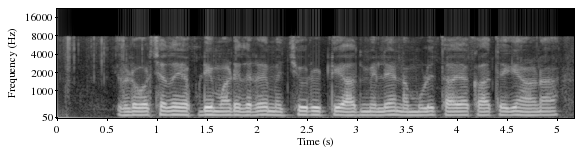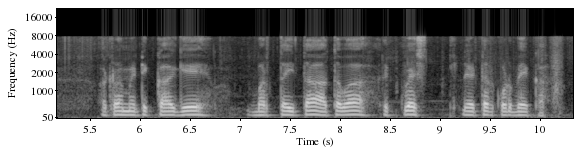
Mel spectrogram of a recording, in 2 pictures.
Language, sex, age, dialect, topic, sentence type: Kannada, male, 18-24, Central, banking, question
